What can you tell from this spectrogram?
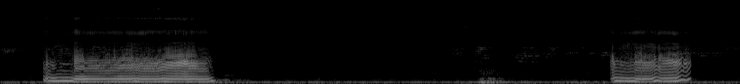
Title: Who says only men snore?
